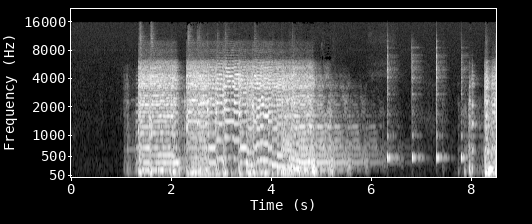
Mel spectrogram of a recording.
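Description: Rock music with electric guitar and drums starts about a second in, plays for a few seconds and fades out. Then come four short, evenly spaced beats about half a second apart, a count-in before the song proper starts loud right at the end.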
